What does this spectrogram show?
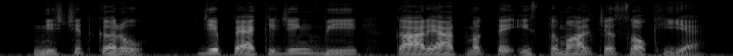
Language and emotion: Dogri, neutral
